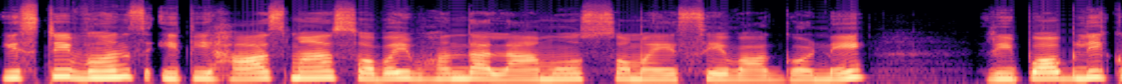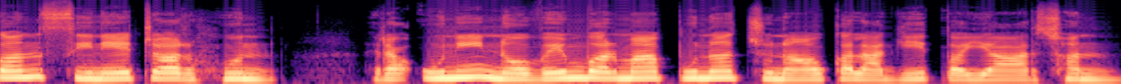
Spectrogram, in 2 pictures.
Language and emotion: Nepali, neutral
